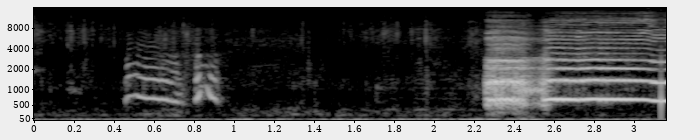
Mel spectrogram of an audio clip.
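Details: A rooster on a farm during an informal crowing contest held after breakfast each day. Two brief harmonic calls come first, then a sudden loud crow begins and holds a steady, bright tone to the end.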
